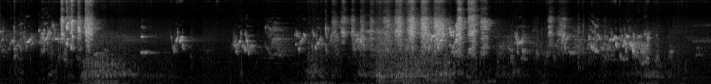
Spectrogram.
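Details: Budgie colony chirping in bursts: sharp squeaks and warbled chatter, a brief lull near three seconds, then a louder sustained chorus with low bumps.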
